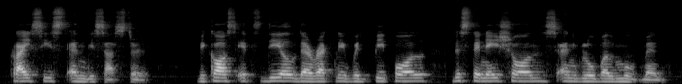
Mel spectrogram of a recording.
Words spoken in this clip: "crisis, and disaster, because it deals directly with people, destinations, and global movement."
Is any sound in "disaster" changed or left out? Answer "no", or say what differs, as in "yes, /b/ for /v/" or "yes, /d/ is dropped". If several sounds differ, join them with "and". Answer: yes, /s/ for /z/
